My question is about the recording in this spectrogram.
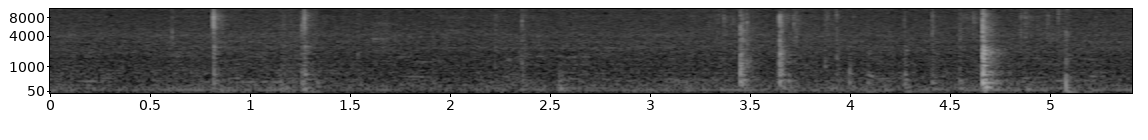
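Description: Hand handling a clear plastic shoe box: a few scattered light clicks and taps of plastic, the loudest a little under five seconds in, over a low steady hum.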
